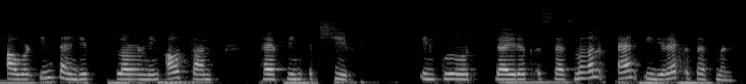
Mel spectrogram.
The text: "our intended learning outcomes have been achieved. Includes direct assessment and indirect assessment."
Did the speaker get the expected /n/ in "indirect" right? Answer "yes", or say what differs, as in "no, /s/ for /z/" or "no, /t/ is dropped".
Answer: no, /n/ is dropped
